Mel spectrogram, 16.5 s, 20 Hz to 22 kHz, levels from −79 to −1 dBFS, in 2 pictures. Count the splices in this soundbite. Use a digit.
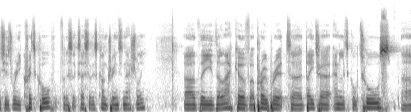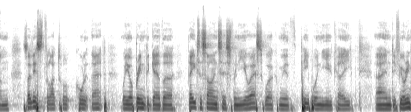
1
